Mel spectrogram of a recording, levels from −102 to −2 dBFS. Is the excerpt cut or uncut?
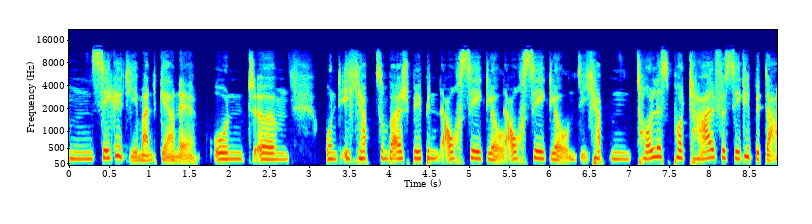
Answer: cut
